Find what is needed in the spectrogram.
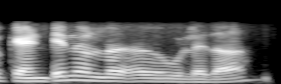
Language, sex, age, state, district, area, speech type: Goan Konkani, male, 18-30, Goa, Murmgao, urban, conversation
